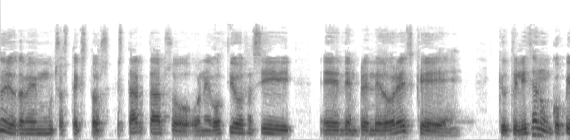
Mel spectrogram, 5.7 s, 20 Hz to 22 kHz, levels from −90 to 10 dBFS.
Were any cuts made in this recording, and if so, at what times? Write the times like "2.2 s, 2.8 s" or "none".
1.2 s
